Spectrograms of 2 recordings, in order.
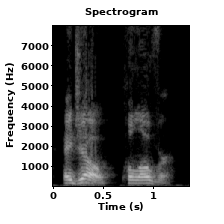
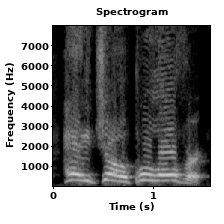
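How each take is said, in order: First: Slightly raised, controlled call from the backseat; mild backseat call. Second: Very high, full-volume acted scream; megaphone scream. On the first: Acted. Backseat passenger asks client to pull over, mild call. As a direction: call out an instruction without yelling. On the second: Backseat driver screaming in the client's ear, megaphone scream. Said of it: "they have a megaphone screaming in your ear".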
